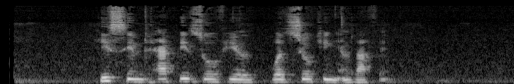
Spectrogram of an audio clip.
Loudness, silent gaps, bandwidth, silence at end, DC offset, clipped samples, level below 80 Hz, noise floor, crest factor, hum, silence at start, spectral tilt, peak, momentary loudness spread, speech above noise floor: -19 LUFS; none; 17 kHz; 1.2 s; under 0.1%; under 0.1%; -56 dBFS; -47 dBFS; 20 dB; none; 0.15 s; -4 dB/octave; -2 dBFS; 9 LU; 28 dB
